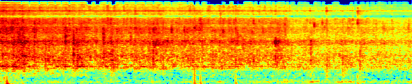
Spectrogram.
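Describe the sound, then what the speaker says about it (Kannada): Chopped onion for egg tikka masala fries in a hot pan, producing a loud, dense, continuous sizzle with small crackles, close and with no voices. "ಹಾಕ್ಕೊಂಡು ಚೆನ್ನಾಗಿ ಸಾಫ್ಟ್ ಆಗೋವರೆಗೂ ಫ್ರೈ ಮಾಡಿ"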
